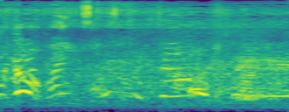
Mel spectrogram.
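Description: Several people shouting and yelling over one another in short, overlapping calls.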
